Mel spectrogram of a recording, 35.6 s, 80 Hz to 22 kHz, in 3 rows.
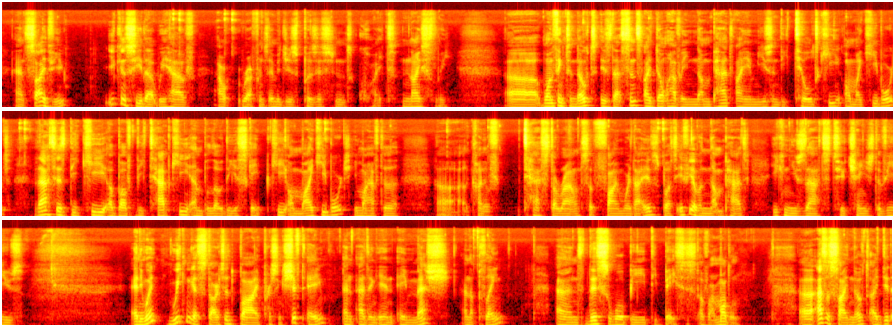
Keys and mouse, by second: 0.2 `, 2.3 click, 3.0 click, 3.1 middle click, 3.4 `, 5.4 `, 6.3 `, 9.8 `, 27.8 shift+a, 33.9 `.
